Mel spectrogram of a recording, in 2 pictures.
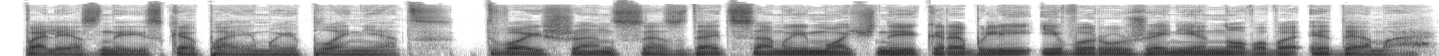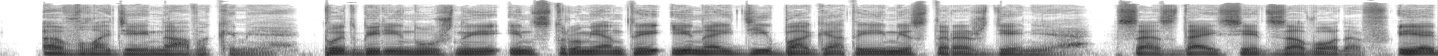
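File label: Russian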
